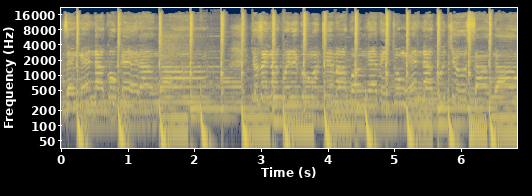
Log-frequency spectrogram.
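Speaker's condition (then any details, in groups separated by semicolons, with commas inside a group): No condition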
